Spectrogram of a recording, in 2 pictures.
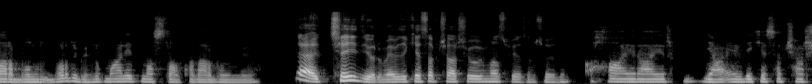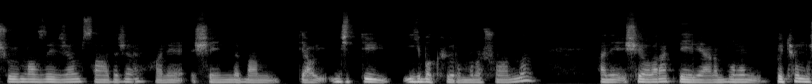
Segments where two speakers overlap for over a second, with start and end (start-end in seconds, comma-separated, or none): none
